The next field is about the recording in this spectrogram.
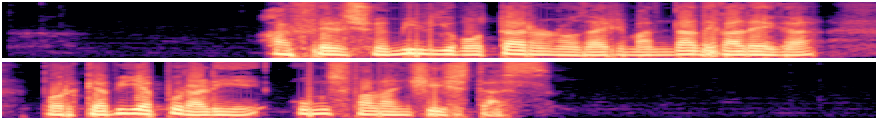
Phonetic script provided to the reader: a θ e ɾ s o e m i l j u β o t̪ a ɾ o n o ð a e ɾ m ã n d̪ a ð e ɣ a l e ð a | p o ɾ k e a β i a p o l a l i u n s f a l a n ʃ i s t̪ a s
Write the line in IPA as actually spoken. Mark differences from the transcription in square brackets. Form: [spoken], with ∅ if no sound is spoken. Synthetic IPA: a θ e [l] s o e m i l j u β o t̪ a ɾ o n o ð a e ɾ m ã n d̪ a ð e ɣ a l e [ɣ] a | p o ɾ k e a β i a p o [ɾ] a l i u [ŋ] s f a l a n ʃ i s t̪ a s

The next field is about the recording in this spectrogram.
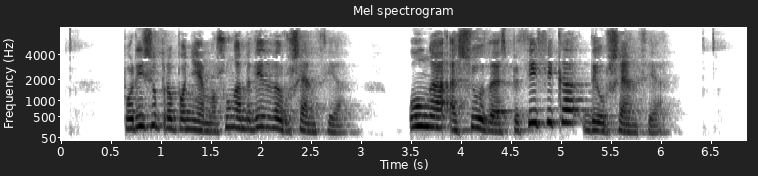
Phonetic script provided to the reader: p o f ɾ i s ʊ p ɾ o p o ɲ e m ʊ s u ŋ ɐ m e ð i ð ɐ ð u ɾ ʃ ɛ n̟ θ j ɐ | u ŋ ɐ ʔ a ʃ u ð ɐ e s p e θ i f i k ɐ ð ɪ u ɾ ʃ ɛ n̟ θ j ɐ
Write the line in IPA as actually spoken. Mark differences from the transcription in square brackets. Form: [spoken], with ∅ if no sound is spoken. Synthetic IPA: p o [∅] ɾ i s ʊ p ɾ o p o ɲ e m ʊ s u ŋ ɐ m e ð i ð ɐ ð u ɾ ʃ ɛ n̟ θ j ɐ | u ŋ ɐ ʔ a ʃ u ð ɐ e s p e θ i f i k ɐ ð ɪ u ɾ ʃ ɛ n̟ θ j ɐ

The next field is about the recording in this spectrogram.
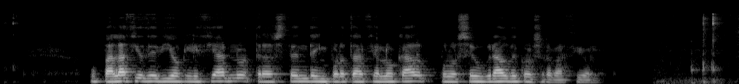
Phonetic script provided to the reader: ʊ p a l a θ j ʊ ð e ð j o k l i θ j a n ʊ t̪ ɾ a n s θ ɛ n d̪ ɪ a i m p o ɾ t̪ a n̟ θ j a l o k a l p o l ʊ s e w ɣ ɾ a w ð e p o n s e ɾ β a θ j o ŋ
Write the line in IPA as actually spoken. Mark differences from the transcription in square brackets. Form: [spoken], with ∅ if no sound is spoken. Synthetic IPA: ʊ p a l a θ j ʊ ð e ð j o k l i θ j a n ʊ t̪ ɾ a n s θ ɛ n d̪ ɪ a i m p o ɾ t̪ a n̟ θ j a l o k a l p o l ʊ s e w ɣ ɾ a w ð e [k] o n s e ɾ β a θ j o ŋ

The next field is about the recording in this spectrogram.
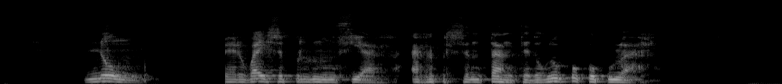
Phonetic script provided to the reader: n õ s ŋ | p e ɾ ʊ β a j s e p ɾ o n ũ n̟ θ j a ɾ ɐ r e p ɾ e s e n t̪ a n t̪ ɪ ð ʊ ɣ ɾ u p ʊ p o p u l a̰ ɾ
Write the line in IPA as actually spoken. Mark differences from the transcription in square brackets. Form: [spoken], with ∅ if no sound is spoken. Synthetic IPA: n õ [∅] ŋ | p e ɾ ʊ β a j s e p ɾ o n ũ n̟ θ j a ɾ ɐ r e p ɾ e s e n t̪ a n t̪ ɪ ð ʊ ɣ ɾ u p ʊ p o p u l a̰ ɾ

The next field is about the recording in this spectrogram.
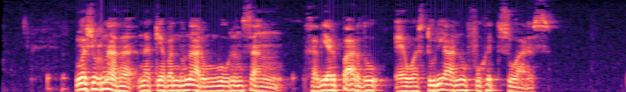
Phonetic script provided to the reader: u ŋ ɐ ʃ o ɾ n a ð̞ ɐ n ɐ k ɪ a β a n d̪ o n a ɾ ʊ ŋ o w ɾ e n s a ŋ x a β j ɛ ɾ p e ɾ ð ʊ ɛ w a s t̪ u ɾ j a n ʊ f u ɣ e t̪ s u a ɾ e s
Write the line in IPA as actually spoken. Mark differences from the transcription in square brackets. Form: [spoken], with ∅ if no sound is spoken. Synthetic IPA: u ŋ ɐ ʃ o ɾ n a ð̞ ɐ n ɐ k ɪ a β a n d̪ o n a ɾ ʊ ŋ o w ɾ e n s a ŋ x a β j ɛ ɾ p [a] ɾ ð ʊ ɛ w a s t̪ u ɾ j a n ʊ f u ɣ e t̪ s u a ɾ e s

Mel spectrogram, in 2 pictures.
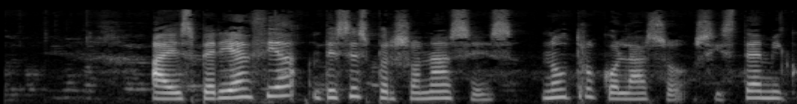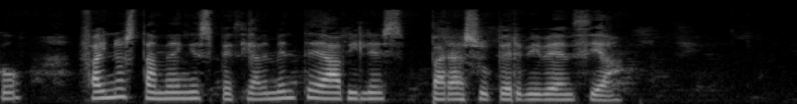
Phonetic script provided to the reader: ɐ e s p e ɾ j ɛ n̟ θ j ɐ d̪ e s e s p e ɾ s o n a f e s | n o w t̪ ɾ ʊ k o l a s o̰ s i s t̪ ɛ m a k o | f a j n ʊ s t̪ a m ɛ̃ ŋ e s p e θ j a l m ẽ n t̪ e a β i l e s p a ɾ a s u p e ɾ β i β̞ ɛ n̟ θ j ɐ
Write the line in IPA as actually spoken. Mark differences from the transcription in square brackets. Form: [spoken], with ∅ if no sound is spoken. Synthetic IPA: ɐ e s p e ɾ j ɛ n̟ θ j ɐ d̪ e s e s p e ɾ s o n a [ʃ] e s | n o w t̪ ɾ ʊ k o l a s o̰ s i s t̪ ɛ m [i] k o | f a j n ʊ s t̪ a m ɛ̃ ŋ e s p e θ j a l m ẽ n t̪ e a β i l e s p a ɾ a s u p e ɾ β i β̞ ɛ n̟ θ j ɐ

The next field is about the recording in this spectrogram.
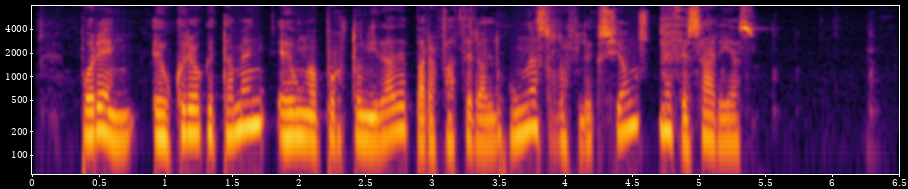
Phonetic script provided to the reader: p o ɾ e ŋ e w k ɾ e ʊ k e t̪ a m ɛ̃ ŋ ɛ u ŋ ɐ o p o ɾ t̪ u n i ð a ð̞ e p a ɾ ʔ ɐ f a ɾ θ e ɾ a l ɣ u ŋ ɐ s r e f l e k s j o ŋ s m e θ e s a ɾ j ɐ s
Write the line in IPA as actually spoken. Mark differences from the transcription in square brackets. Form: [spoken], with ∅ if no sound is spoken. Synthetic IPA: p o ɾ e ŋ e w k ɾ e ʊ k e t̪ a m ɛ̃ ŋ ɛ u ŋ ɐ o p o ɾ t̪ u n i ð a ð̞ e p a ɾ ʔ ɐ f a [∅] θ e ɾ a l ɣ u ŋ ɐ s r e f l e k s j o ŋ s [n] e θ e s a ɾ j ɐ s

